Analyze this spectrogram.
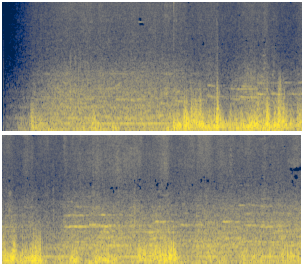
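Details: Low rumbling vehicle or train noise with clanks and wind, and no clear animal voice.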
